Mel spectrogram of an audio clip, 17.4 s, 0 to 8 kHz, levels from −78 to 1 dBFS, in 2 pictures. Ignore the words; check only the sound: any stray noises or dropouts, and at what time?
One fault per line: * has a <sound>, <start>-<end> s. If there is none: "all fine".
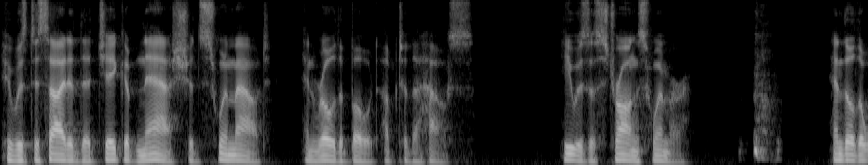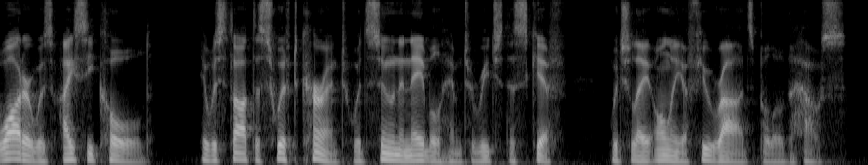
* has a cough, 7.4-7.8 s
